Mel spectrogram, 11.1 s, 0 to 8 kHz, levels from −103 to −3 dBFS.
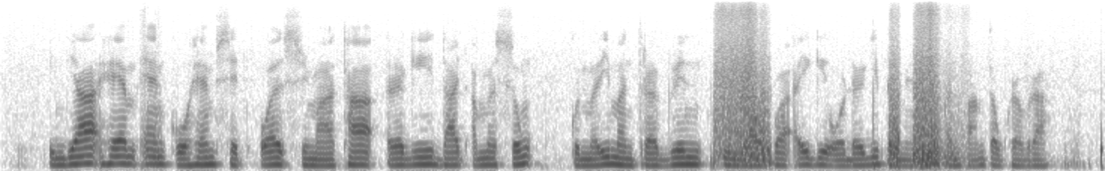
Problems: background sounds at intervals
